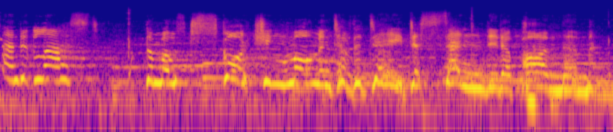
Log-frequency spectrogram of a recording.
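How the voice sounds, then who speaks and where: A woman voicing a poised young woman narrating in a video game, with a measured, dramatic delivery. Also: extremely high pitch, exaggerated voice. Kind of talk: scripted video game voice acting. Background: game music.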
